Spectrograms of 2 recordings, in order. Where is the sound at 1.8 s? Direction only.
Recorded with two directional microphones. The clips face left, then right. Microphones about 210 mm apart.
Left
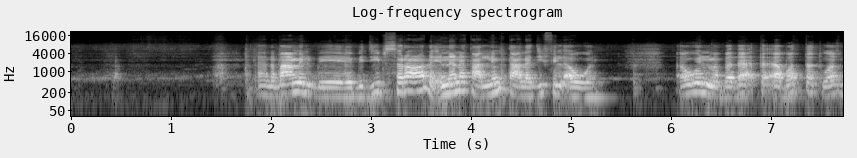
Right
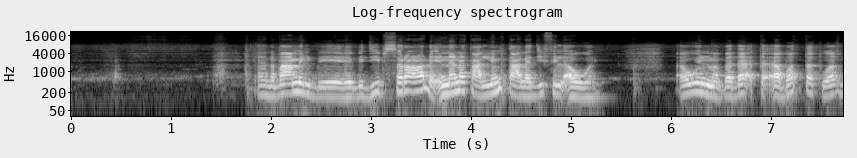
55° right (ahead or behind).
